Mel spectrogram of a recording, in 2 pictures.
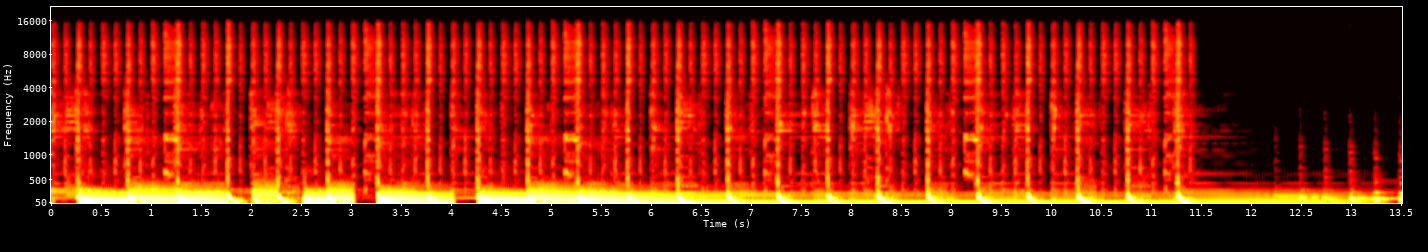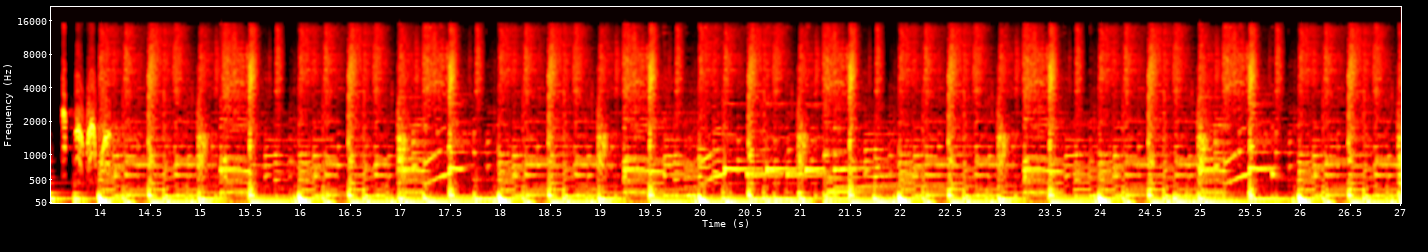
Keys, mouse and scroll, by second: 1.5 u, 5.6 u, 11.9 0, 11.9 F12, 12.8 0.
